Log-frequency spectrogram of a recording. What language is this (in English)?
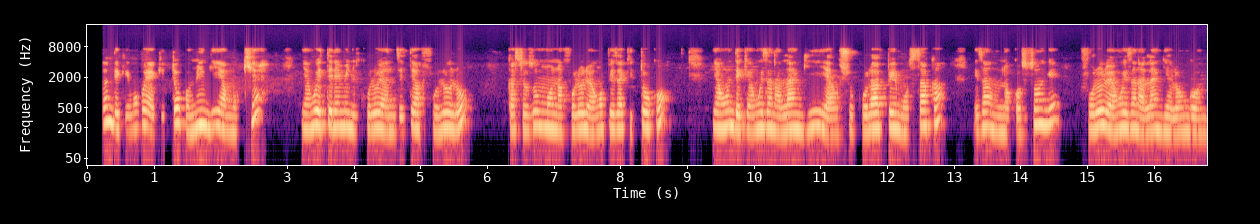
Lingala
